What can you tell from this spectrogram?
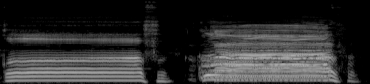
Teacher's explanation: قاف قلقلہ کرنا ہے اور کھینچنا بھی ہے، مد ہے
